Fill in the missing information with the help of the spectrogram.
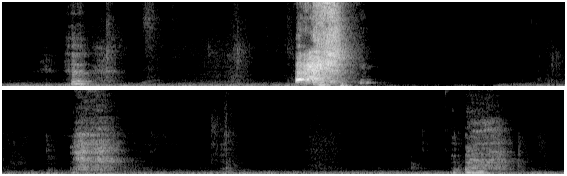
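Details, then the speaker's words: Deliberately grass-induced sneezing at high pollen count in early fall, in a person with no known plant, dander or cat allergies: one loud explosive sneeze with softer sharp breaths and sneeze-like bursts around it, quiet room. "I normally don't see this much like at all really like I don't normally have a reaction to like uh stuff like uh dander or cats but this this grass is like really I'm bless you."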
